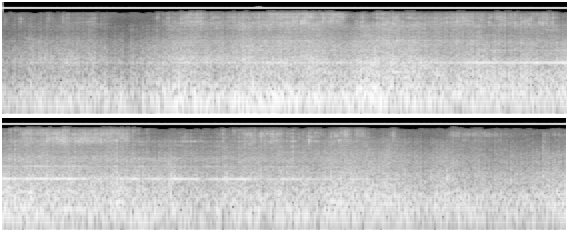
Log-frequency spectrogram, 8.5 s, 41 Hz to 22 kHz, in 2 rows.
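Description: RENFE series 276 electric locomotive and its freight train of coil wagons passing close by: a loud rumble of wheels on the rails that swells about a second in, with a steady high whine through the middle of the passage.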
